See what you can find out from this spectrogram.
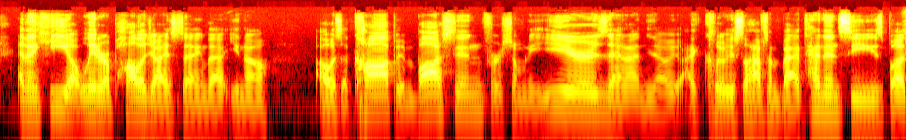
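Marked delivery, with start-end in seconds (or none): none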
